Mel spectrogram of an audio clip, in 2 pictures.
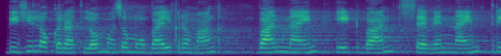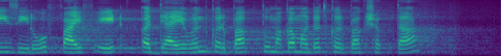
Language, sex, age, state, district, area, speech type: Goan Konkani, female, 18-30, Goa, Quepem, rural, read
